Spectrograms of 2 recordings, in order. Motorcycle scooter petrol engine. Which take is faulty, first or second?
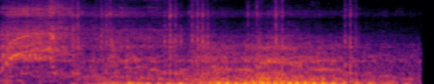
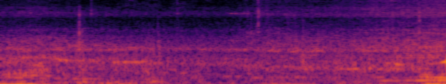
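first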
